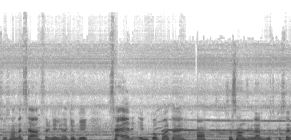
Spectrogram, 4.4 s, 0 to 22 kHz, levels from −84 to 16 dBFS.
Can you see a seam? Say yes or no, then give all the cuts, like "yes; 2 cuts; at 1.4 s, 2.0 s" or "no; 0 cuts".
yes; 1 cut; at 3.0 s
